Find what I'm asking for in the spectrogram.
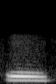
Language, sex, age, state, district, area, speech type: Urdu, female, 18-30, Telangana, Hyderabad, urban, conversation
